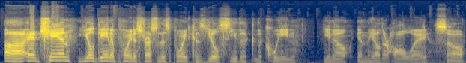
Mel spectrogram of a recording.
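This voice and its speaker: A man's voice: mid-range voice, normal speed, bright, forceful tone, dry recording. A man acting as game master, casually explaining rules and narrating a tabletop game.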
